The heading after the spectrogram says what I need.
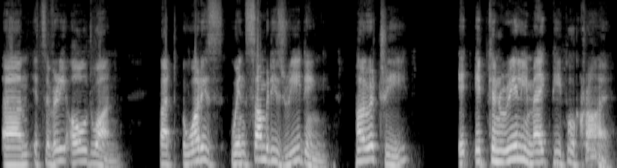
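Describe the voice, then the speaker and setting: Male participant, higher-pitched, eager and digressive, webinar call. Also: animated, a little slow. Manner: enthusiastic, rambling, digressive. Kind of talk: spontaneous comment in a webinar. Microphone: video call.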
